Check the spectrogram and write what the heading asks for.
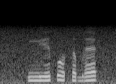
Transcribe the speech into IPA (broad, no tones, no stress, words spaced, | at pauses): mʲepoθəbɛ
